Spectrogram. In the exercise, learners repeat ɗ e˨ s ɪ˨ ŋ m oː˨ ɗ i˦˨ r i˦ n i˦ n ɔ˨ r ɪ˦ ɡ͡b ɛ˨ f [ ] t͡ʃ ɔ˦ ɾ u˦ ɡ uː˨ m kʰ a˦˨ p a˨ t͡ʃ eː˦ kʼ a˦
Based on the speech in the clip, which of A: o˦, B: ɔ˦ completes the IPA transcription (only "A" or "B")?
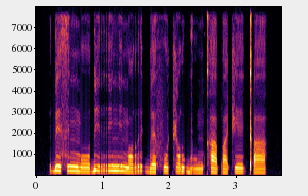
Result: A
